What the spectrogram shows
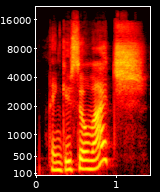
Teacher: Notice how she lifts the pitch at the end. And a lot of times that indicates this kind of friendliness, or I'm not threatening here by raising my pitch.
